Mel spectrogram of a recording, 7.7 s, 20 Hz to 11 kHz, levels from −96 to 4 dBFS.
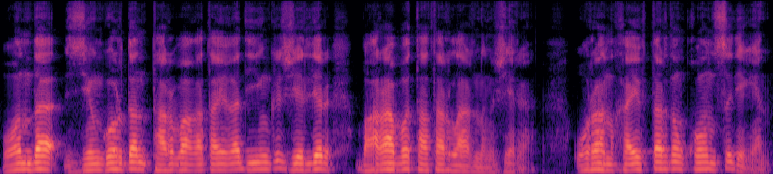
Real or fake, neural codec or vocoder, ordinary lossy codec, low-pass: fake; vocoder, 22.05 kHz, 80 mel bands, WaveNeXt; none; none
